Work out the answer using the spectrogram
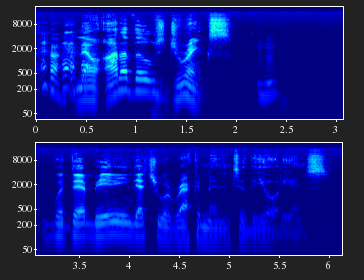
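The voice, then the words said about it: Deep radio announcer voice. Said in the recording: “This is my new radio voice I'm rocking with.”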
